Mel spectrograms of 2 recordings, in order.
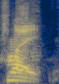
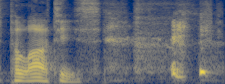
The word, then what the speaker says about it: Pilates: Not plates. It's not plates. It's not pilates. It's pilates.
